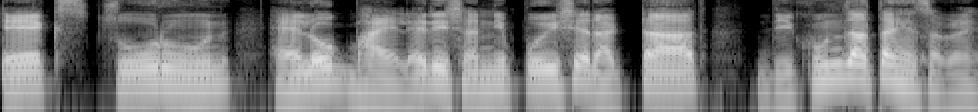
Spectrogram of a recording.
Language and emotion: Goan Konkani, disgusted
